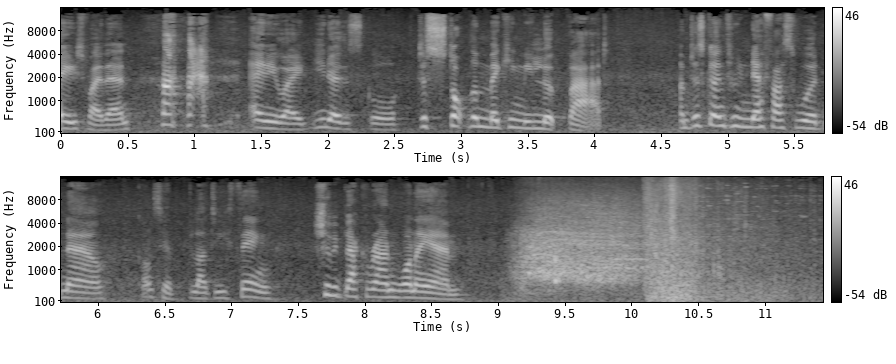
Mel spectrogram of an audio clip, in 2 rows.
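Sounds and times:
speech: 0:00.0 - 0:09.2
car crashing into a minibus: 0:09.1 - 0:11.4
crunching and shattering of a crash: 0:10.1 - 0:11.4.

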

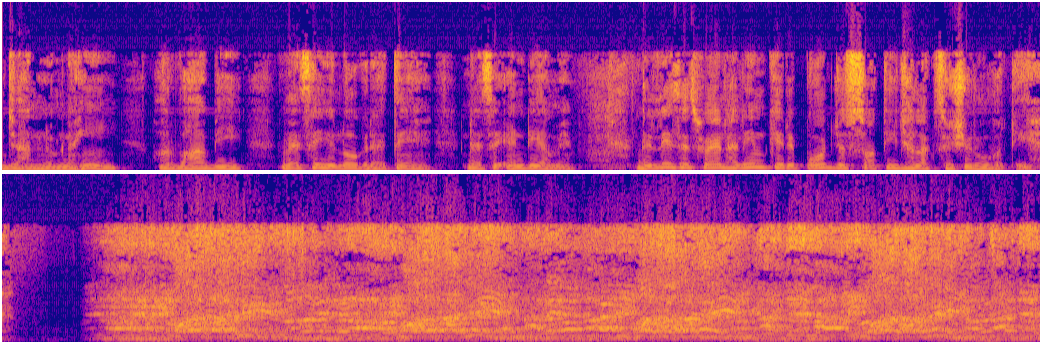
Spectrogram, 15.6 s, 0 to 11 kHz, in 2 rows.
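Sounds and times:
speech: 0:00.0 - 0:08.9
large crowd chanting political slogans: 0:08.4 - 0:15.5.

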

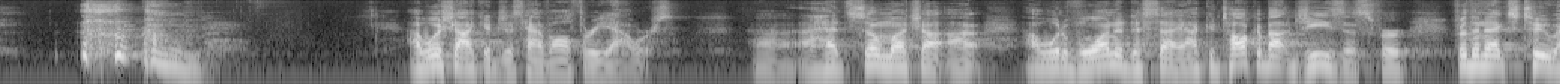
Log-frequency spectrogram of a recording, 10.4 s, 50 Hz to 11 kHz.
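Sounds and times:
person with a hoarse croaky voice clearing throat: 0:00.0 - 0:01.6
person with a hoarse croaky voice coughing: 0:00.0 - 0:01.6
speech: 0:01.0 - 0:01.5, 0:02.7 - 0:10.3.

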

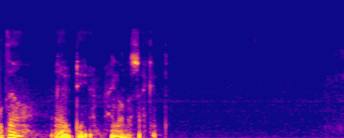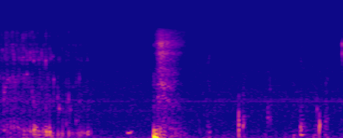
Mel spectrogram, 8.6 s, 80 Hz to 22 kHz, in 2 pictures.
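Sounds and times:
speech: 0:00.0 - 0:02.1
person slurping tea from a cup: 0:04.1 - 0:05.5.

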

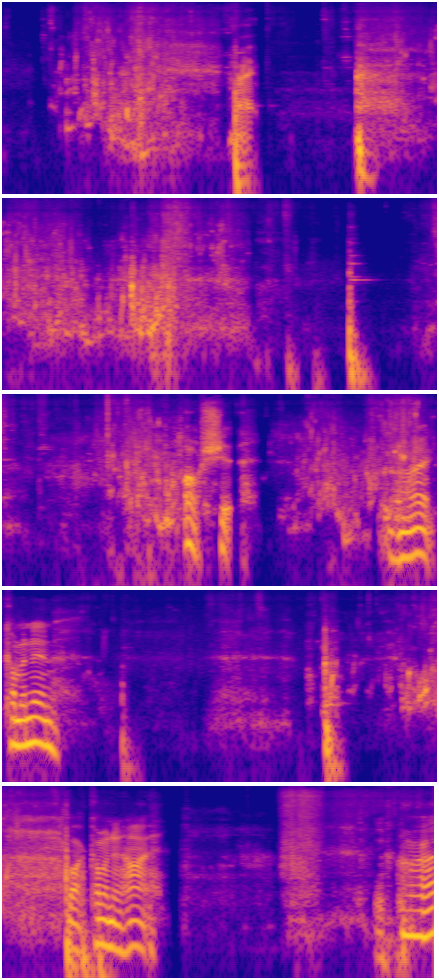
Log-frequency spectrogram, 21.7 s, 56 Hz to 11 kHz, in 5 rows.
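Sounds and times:
water trickling and splashing onto a person: 0:00.4 - 0:02.2, 0:03.6 - 0:07.2, 0:08.7 - 0:18.0
speech: 0:02.3 - 0:02.6, 0:10.6 - 0:11.1, 0:12.5 - 0:13.7, 0:18.1 - 0:19.0, 0:21.1 - 0:21.7.

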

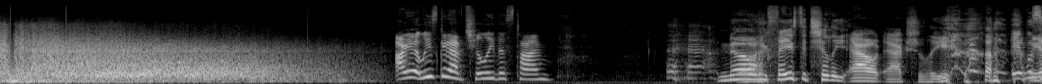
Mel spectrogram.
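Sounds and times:
loud booming explosion with long rumbling roar: 0:00.0 - 0:03.8
speech: 0:04.1 - 0:05.8, 0:06.7 - 0:10.4
laughter: 0:06.7 - 0:07.8, 0:09.4 - 0:10.4.

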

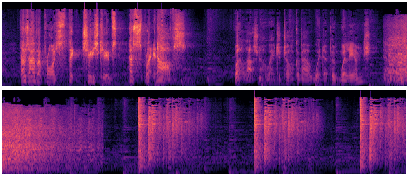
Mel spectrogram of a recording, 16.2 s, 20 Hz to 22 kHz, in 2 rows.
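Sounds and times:
speech: 0:00.4 - 0:03.8, 0:04.7 - 0:08.6
laughter: 0:07.6 - 0:10.2
crockery plates smashing: 0:10.8 - 0:12.2, 0:13.2 - 0:14.5, 0:15.2 - 0:16.1
crockery shards tinkling and scattering: 0:10.8 - 0:12.2, 0:13.2 - 0:14.5, 0:15.3 - 0:16.1.

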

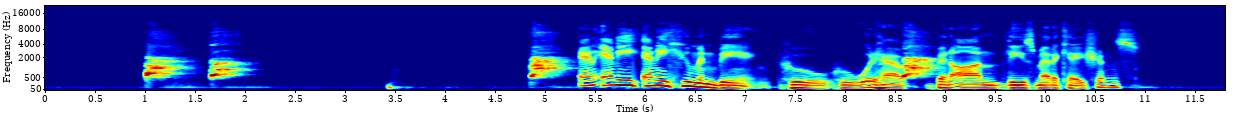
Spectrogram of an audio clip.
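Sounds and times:
low steady hum: 0:00.0 - 0:11.8
dogs barking: 0:01.0 - 0:02.3, 0:04.8 - 0:05.4, 0:08.5 - 0:09.2
speech: 0:05.3 - 0:11.0.

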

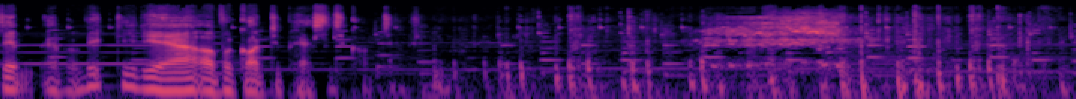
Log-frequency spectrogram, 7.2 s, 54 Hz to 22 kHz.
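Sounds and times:
speech: 0:00.0 - 0:03.5
horse hoofbeats at a race: 0:02.2 - 0:07.1
horse whinnying: 0:02.6 - 0:07.1.

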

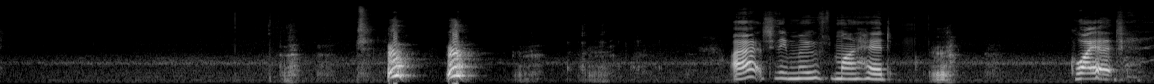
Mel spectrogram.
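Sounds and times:
dog barking: 0:03.9 - 0:04.9
speech: 0:07.4 - 0:09.6, 0:10.8 - 0:11.5.

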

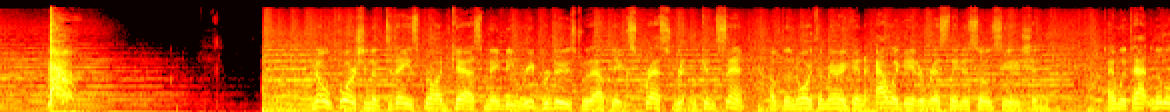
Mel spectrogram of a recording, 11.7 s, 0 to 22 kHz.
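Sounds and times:
dog coughing with harsh raspy cough: 0:00.5 - 0:01.0
speech: 0:03.1 - 0:11.6.

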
